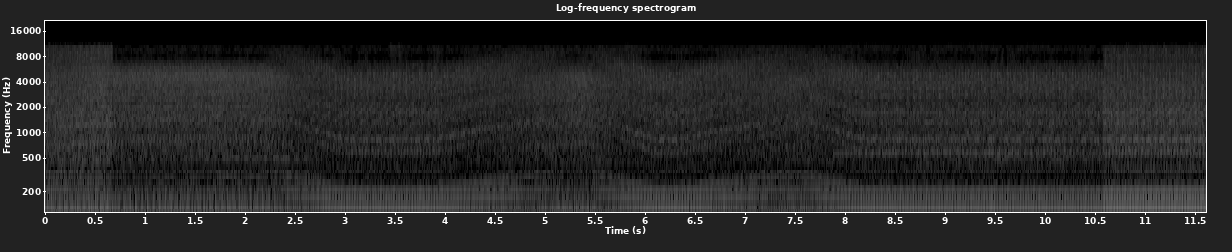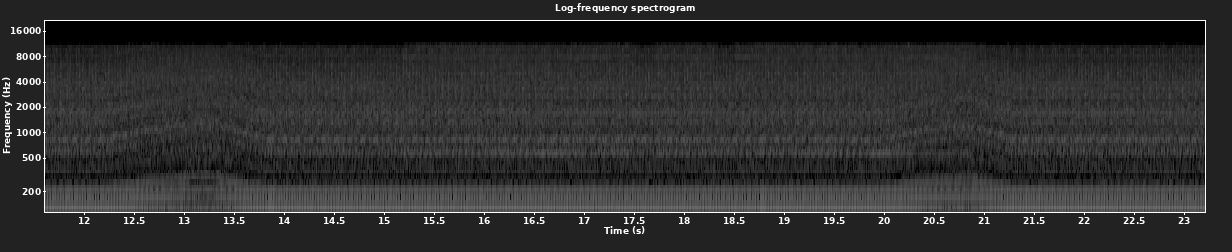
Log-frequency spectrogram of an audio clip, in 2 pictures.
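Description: A diesel engine hums steadily and revs up and down several times.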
